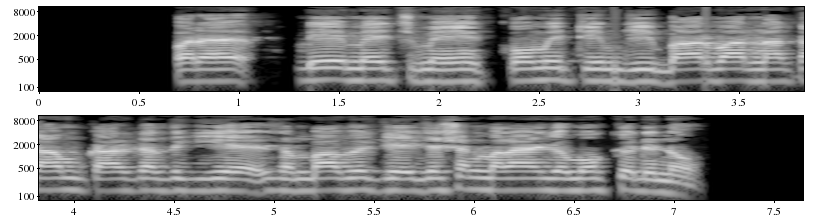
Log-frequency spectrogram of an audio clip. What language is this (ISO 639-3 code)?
snd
